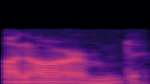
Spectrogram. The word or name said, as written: unarmed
